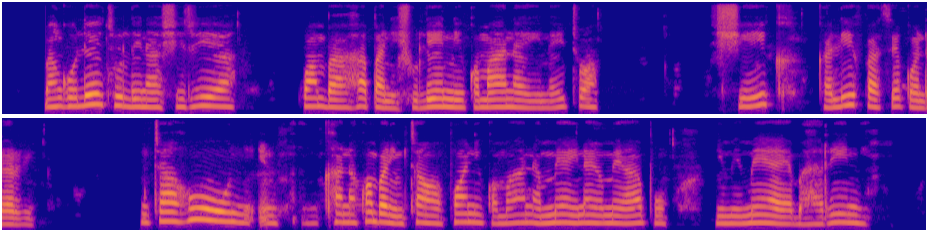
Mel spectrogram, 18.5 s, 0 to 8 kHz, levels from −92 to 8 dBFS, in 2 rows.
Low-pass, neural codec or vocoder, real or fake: 7.2 kHz; none; real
